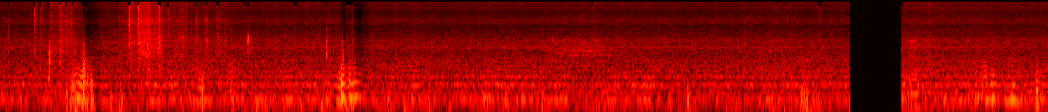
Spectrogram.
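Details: Giant honey bees at a wild nest being harvested, a dense, steady low hum with layered tones holding throughout, broken by a few sharp clicks and knocks and brief faint voices, with a short gap near the end.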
